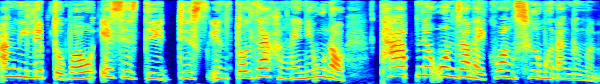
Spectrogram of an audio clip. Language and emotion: Bodo, surprised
